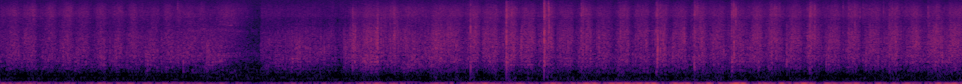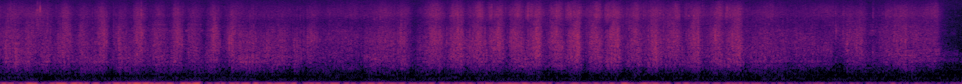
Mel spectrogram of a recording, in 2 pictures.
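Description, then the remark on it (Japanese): Steady scrubbing and rubbing of fingertips through lathered, shampooed hair, moving gently from the side hairline toward the top of the head without using the nails, a continuous soft crackling friction with slight surges, alone without any talking. “横の生え際から頭のてっぺんに向かって、爪を立てないように優しくシャカシャカシャカシャカさっきより触り心地が滑らかになってきたね。”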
